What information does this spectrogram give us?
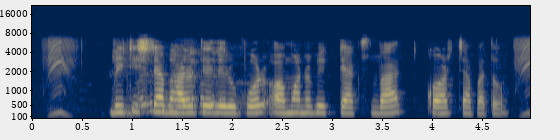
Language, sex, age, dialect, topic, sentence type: Bengali, female, 18-24, Northern/Varendri, banking, statement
